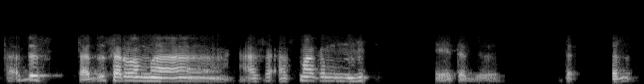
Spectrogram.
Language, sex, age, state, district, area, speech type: Sanskrit, male, 60+, Karnataka, Dakshina Kannada, rural, conversation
